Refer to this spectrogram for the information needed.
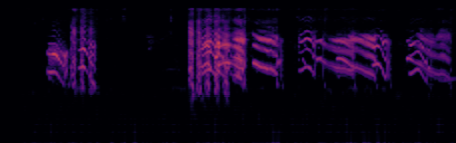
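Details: Wild babbler in Asia feeding and cleaning up after its chicks; loud harsh chirps in bursts, a short pair of notes then several longer descending slurred squeaks, repeated with brief pauses.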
